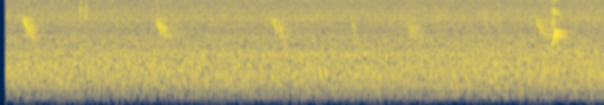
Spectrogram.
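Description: A small bird chirping: short, high, falling chirps every second or two, the loudest one near the end, over a steady background hiss.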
